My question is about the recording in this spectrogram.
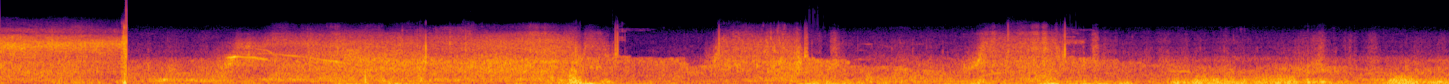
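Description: Shallow sea water sloshing and splashing close to the microphone, with wind buffeting it. There is a sharp click about a second in, hiss that comes and goes through the middle, and low rumbling from the wind near the end.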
